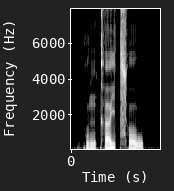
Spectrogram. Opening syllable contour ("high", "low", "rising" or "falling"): low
